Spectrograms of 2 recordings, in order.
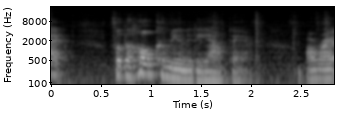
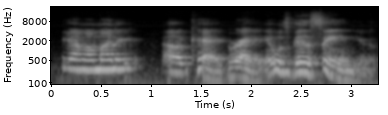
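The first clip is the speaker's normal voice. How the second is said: higher, louder, cheerful dismissive voice; breezy professional hoe; 5 semitones higher, 6 dB louder than usual. Retold or imitated. Imitating a professional cheerfully dismissing a client, higher and louder. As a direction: take the cash and wave goodbye. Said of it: "The hoe was like".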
